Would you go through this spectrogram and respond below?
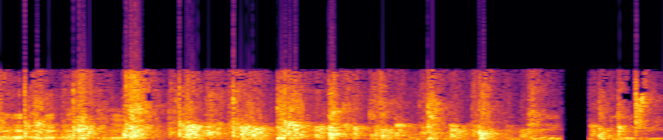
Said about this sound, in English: So I'm just clapping. That's it.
